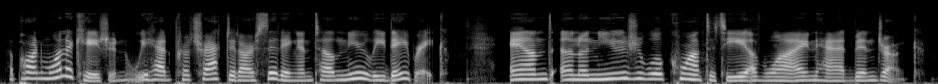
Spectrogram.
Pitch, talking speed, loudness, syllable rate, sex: 215 Hz, 130 wpm, -17 LUFS, 4.1 syllables/s, female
